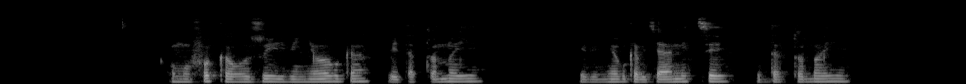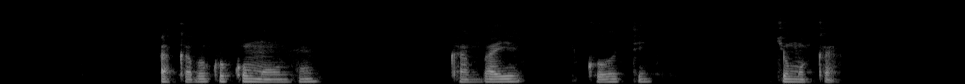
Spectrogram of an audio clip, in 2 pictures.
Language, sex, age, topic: Kinyarwanda, male, 25-35, finance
